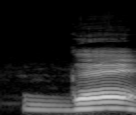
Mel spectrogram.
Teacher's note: जैसे हम बोल के देखेंगे, एक तो क बोलेंगे और एक ग, क बोलेंगे और ग में ज़्यादा कंपन होगा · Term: घोष वर्ण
